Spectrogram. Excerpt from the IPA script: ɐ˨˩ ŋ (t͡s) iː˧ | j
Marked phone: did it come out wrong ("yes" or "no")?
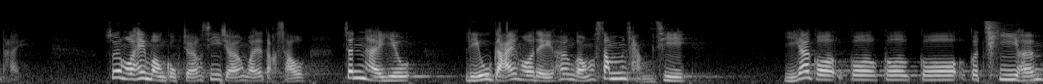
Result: yes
